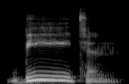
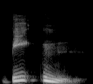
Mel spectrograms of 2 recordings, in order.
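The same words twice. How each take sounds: First: The t is fully released, British style. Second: The t is a glottal stop, American style. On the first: "Esa es más británica" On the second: "Eso es el glottal stop americano"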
